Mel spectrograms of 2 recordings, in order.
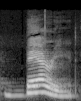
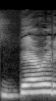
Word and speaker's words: buried: Aí agora aqui uma super pegadinha, porque a gente tem essa palavra com U, que é o enterrado, mas a pronúncia dela é buried, it's buried in my soul, não é bu nem bu, ok?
